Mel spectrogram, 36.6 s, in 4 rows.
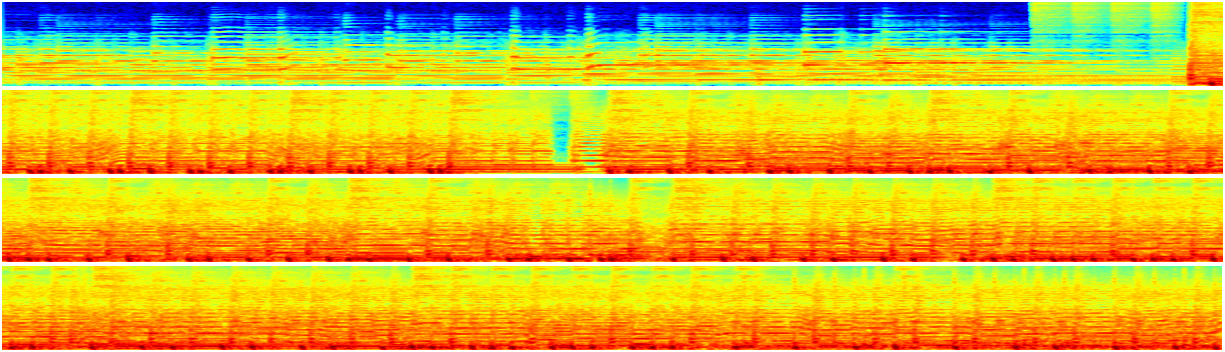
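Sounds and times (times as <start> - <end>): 
anthem music: 7.8 - 36.3.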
